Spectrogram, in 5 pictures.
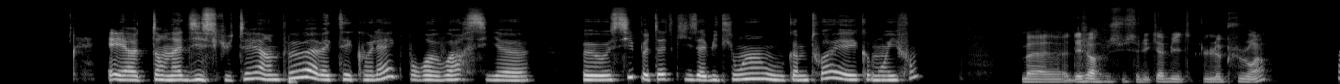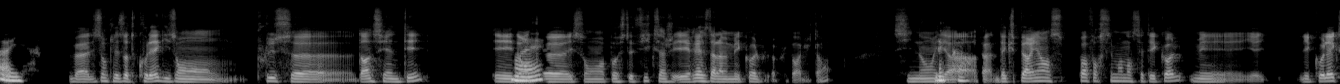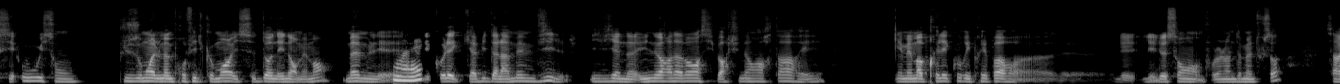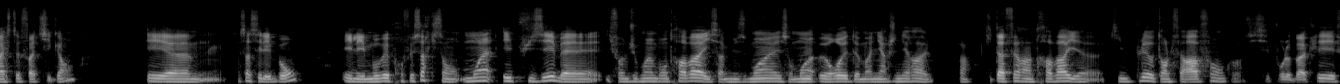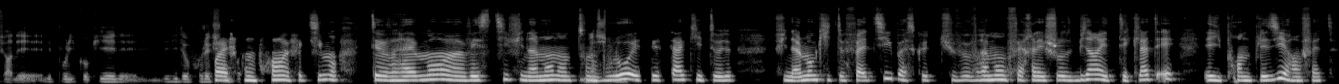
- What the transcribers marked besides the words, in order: none
- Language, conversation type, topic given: French, advice, Comment décririez-vous votre épuisement émotionnel après de longues heures de travail ?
